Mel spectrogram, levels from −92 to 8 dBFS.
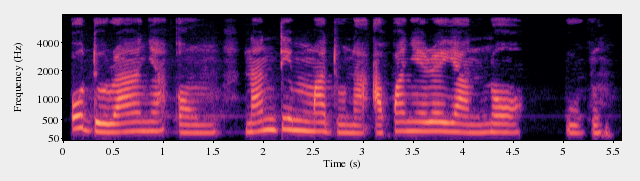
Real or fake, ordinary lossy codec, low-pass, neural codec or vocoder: real; none; 7.2 kHz; none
